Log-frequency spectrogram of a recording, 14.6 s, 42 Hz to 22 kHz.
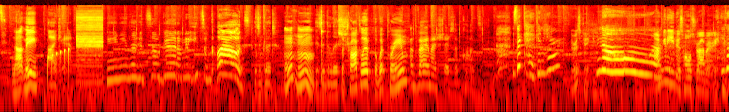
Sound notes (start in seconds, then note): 1.5 buzzer; 10.1 gasps; 14.3 laughs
